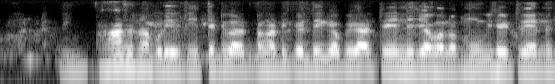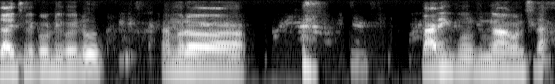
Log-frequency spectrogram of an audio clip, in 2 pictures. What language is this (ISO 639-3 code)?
ori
